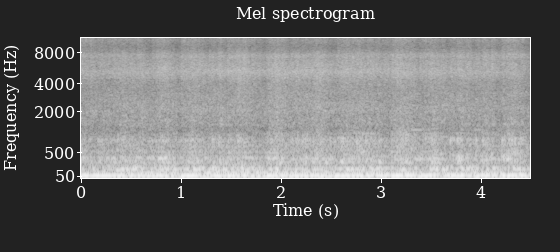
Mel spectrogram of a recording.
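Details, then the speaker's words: 355 small-block Chevy V8 Firebird heard at the tailpipe while warming up, after a valve adjustment and an exhaust leak fix. Even, burbling idle with steady pulses and no puffing; exhaust sealed, air-fuel readings now correct. "sounds pretty good back here okay so we got the valves adjusted and got the uh exhaust leak fixed tonight"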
